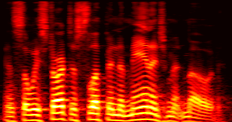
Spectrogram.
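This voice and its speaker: Male trainer, mid-range voice, a bit scratchy, relaxed and conversational while motivating a room. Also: mid-range voice, fast. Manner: conversational, casual fillers and tag questions. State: slightly scratchy voice, clearing throat. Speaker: speaker at a leadership training. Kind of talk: motivational talk to a live audience.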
